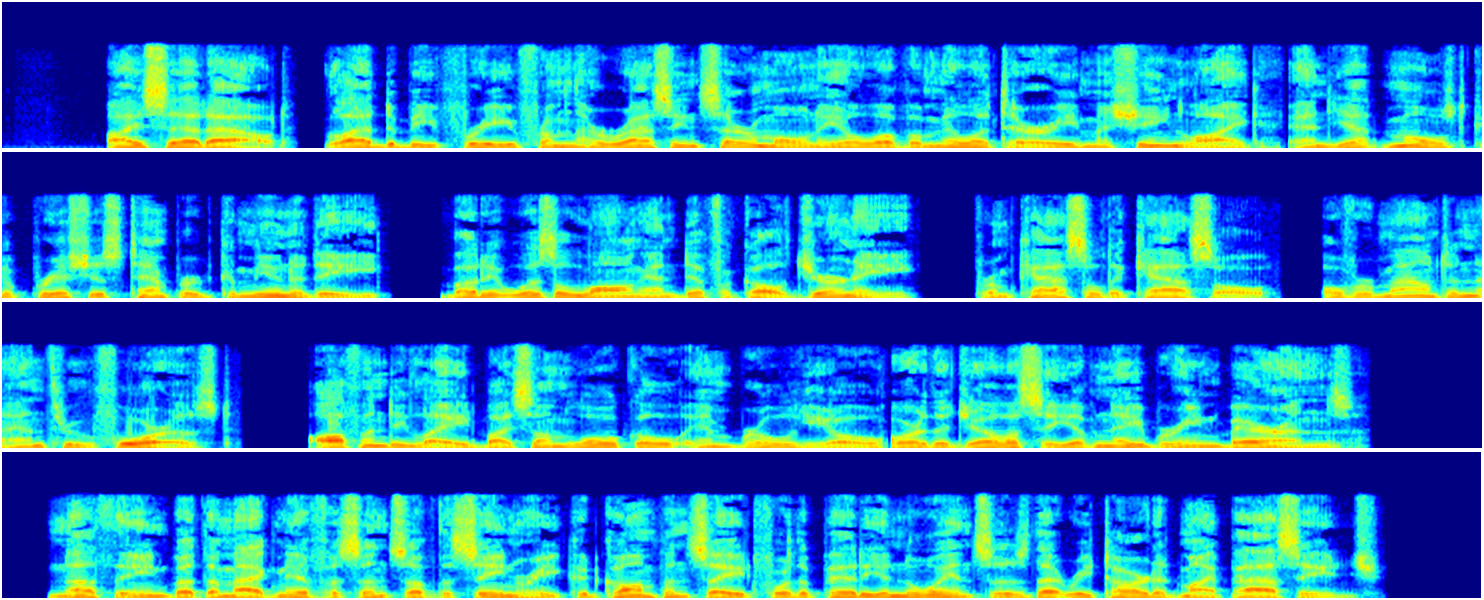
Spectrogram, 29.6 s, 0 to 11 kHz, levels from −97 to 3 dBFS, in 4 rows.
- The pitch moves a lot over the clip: Yes, wide, 6.8 semitones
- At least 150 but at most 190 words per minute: No, average, 140 wpm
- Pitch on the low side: Yes, very low, 90 Hz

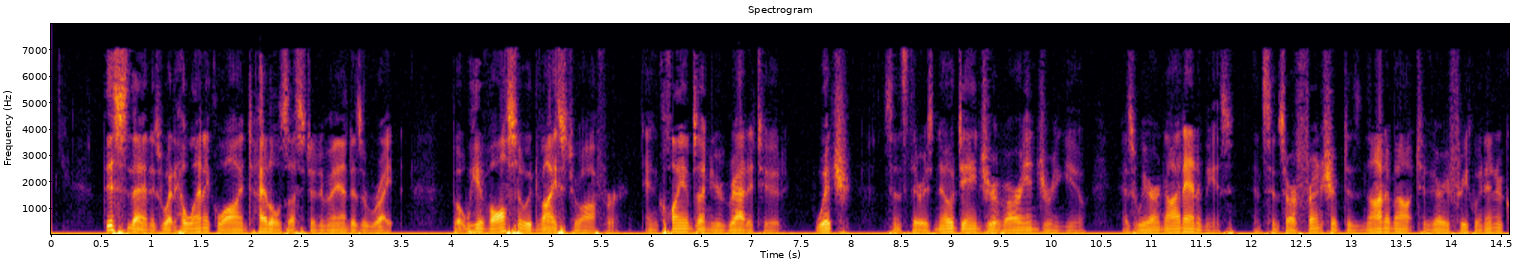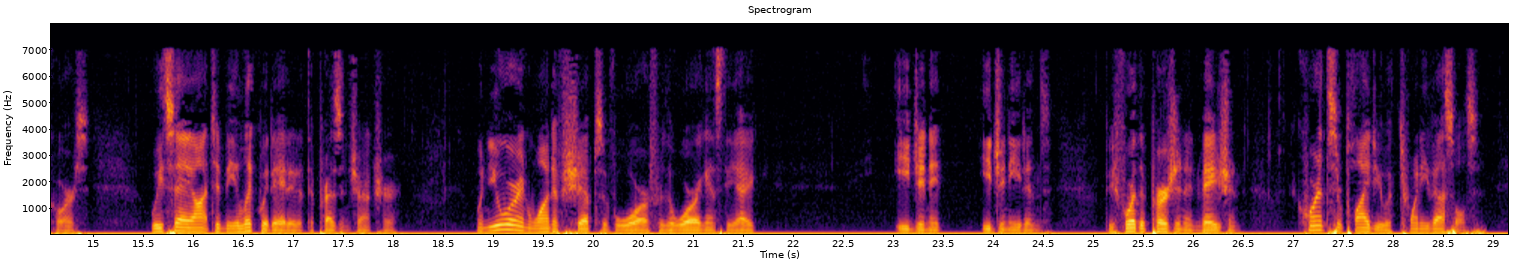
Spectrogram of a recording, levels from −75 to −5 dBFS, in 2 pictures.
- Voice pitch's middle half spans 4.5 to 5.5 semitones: No, average, 4.1 semitones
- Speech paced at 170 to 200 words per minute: Yes, average, 175 wpm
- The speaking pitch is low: Yes, very low, 95 Hz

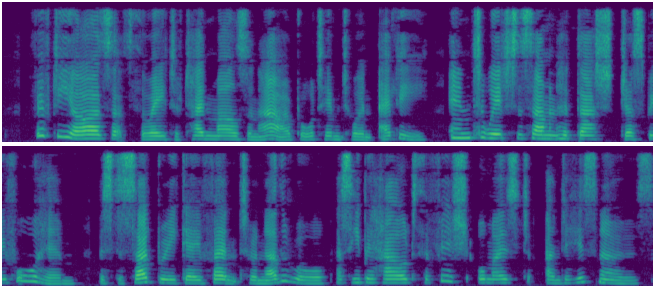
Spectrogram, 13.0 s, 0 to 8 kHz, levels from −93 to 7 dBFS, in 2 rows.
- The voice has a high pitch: Yes, high, 200 Hz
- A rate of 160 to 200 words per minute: Yes, average, 185 wpm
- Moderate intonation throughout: Yes, average, 3.4 semitones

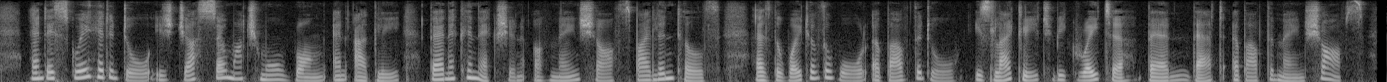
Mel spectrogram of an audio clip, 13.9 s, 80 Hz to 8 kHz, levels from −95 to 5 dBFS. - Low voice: No, medium, 150 Hz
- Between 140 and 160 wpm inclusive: No, average, 175 wpm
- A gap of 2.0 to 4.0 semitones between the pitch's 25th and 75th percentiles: No, average, 5.2 semitones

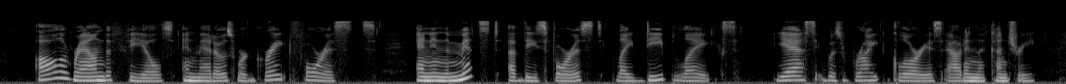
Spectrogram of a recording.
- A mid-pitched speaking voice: Yes, medium, 170 Hz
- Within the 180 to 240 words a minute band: No, average, 160 wpm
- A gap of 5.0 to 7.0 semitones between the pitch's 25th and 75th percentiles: No, average, 3.1 semitones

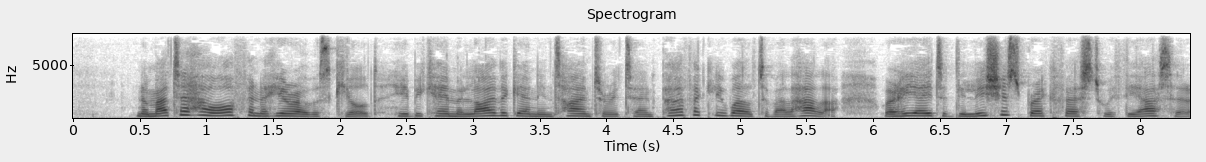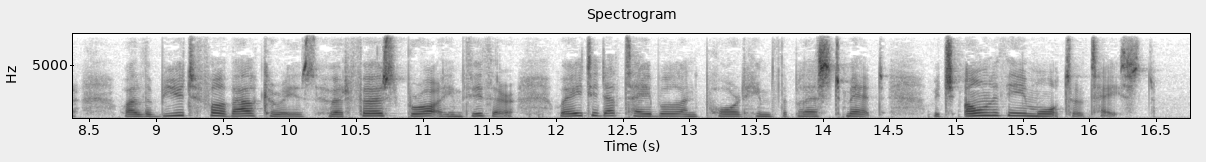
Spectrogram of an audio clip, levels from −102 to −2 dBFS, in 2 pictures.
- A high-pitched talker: Yes, high, 215 Hz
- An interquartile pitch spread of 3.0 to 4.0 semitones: Yes, average, 3.5 semitones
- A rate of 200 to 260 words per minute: No, average, 185 wpm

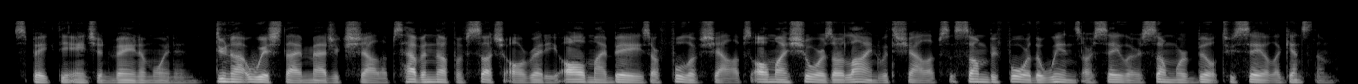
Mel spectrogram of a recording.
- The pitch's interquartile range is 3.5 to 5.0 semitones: No, average, 3.0 semitones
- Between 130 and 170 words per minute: No, average, 185 wpm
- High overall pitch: No, low, 100 Hz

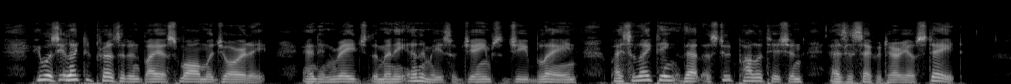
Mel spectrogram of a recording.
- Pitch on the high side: No, low, 125 Hz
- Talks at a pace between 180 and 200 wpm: No, average, 160 wpm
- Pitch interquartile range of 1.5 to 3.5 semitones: No, wide, 5.4 semitones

